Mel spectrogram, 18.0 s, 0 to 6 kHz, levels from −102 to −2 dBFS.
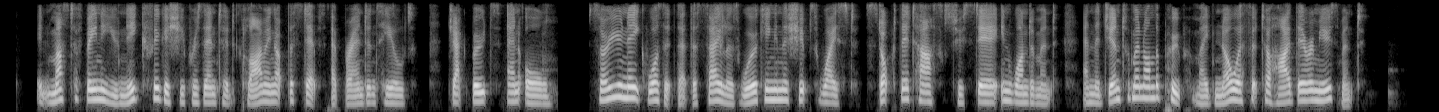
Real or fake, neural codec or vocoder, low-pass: real; none; 5.4 kHz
